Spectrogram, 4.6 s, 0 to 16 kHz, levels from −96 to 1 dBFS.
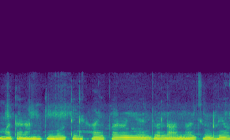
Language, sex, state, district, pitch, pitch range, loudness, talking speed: Hindi, female, Bihar, Gaya, 175 Hz, 170-185 Hz, -13 LUFS, 170 wpm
